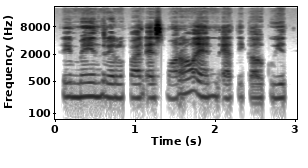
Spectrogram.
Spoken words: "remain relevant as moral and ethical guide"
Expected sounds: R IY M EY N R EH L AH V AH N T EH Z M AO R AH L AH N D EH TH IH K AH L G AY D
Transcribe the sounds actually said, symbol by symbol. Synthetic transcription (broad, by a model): R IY M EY N R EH L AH F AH N EH S M AO R AH L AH N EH T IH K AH L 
